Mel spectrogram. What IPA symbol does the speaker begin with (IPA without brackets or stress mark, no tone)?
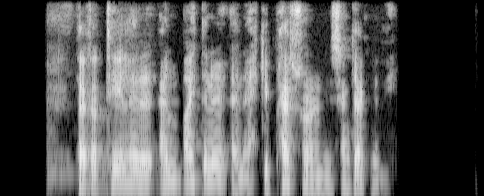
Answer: θ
